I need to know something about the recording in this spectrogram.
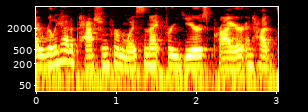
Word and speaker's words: moissanite: more about these different gemstones so what is moissanite say with me moissa night moissanite okay i hear so many people mispronounce it moissanite that is how you say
